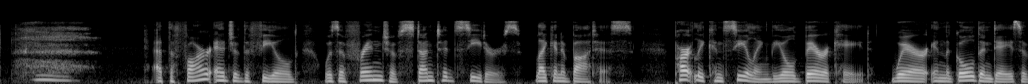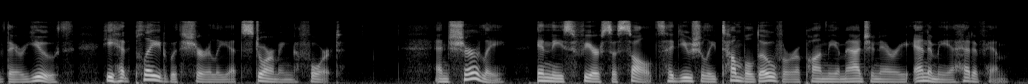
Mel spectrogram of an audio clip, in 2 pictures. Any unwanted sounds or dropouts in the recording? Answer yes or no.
yes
